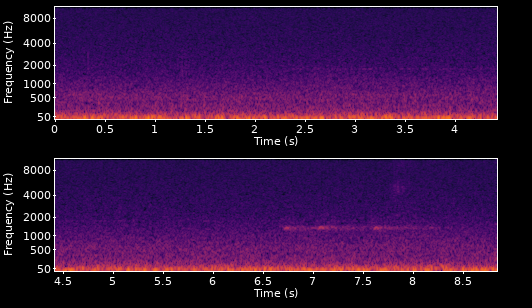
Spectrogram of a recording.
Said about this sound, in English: There's an American crow.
